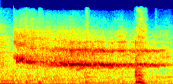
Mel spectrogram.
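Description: Car tires screech loudly under hard braking, a sustained high-pitched squeal lasting about two seconds, prominent, with a brief rougher burst near the end before it cuts off.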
